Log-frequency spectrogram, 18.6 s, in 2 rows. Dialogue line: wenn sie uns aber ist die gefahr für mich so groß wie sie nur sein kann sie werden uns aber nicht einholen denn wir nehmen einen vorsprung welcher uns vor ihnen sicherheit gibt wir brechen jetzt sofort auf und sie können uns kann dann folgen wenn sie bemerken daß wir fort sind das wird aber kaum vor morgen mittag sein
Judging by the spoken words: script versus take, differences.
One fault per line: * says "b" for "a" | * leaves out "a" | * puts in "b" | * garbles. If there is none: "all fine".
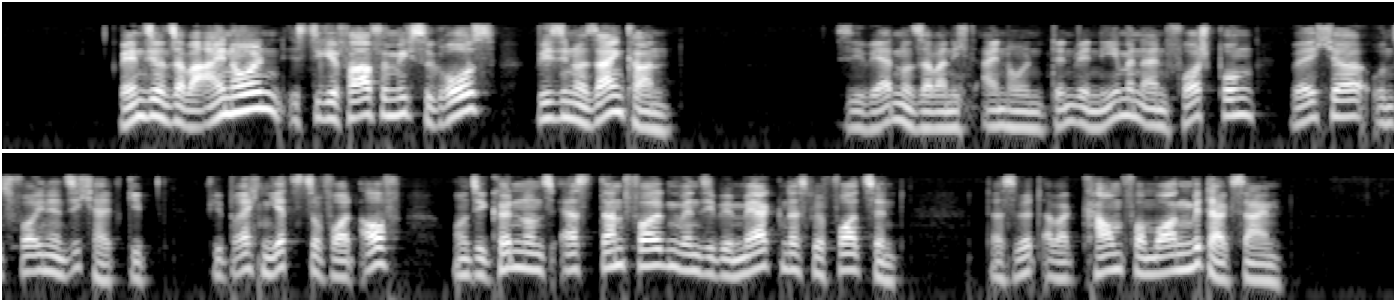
* puts in "einholen"
* says "erst" for "kann"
